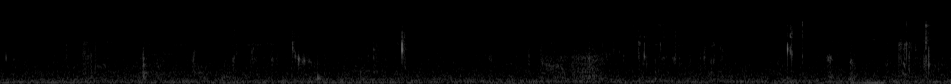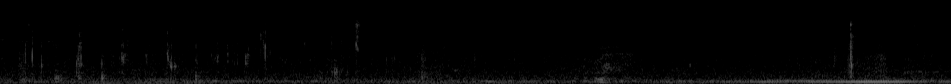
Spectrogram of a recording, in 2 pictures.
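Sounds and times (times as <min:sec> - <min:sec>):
chewing and biting sandwich: 0:00.8 - 0:04.2, 0:05.3 - 0:14.0.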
